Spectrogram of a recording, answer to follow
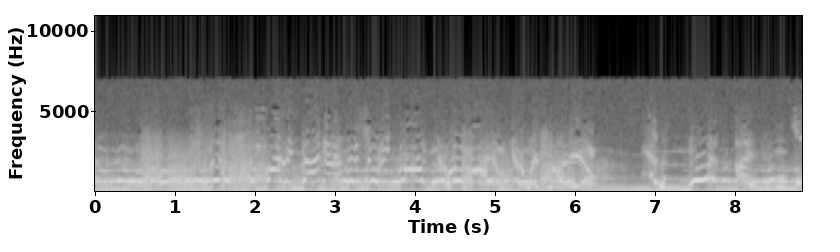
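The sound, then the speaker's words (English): A car engine roars steadily at high speed during a chase, loud, while tense voices talk and shout over the droning motor. “Hold the wheel steady. Steer. Don't shoot at him.”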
